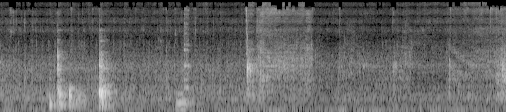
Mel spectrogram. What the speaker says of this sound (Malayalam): നന്നായിട്ട് ഇളക്കുക. എല്ലായിടത്തും കാശ്മീരി മുളക് പൊടി പിടിക്കട്ടെ.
